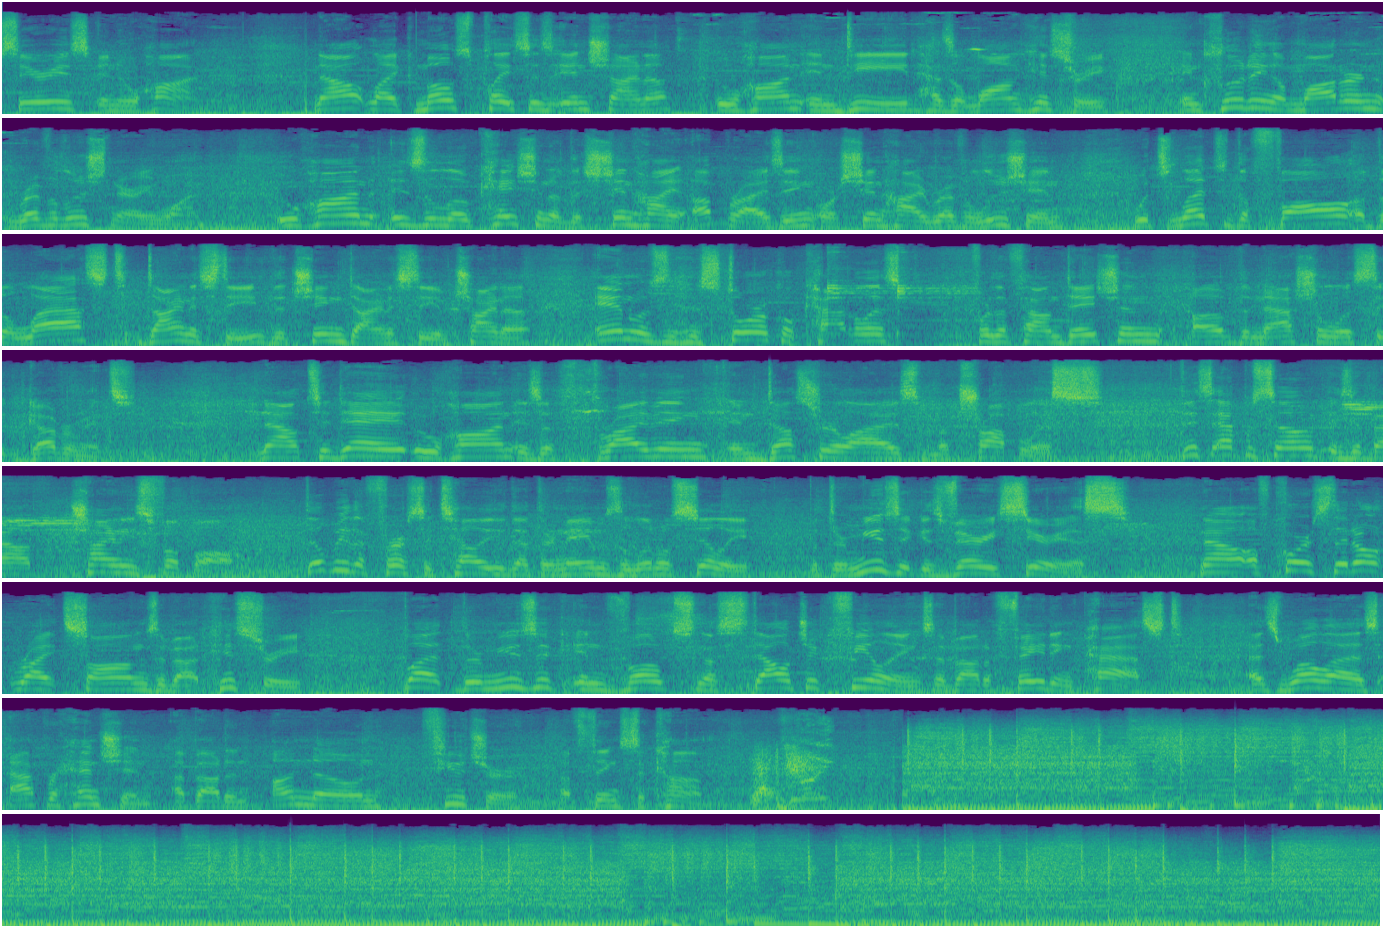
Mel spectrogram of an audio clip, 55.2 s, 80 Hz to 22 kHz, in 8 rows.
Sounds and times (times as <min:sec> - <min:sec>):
Speech: 0:00.0 - 0:21.4, 0:22.0 - 0:45.6.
